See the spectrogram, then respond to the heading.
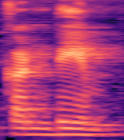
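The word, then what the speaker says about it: condemn: बाद किसी वर्ड में अगर एन आए तो क्या होगा हमेशा साइलेंट होगा जैसे आप देख सकते हैं कंडेम कंडेम में एम के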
